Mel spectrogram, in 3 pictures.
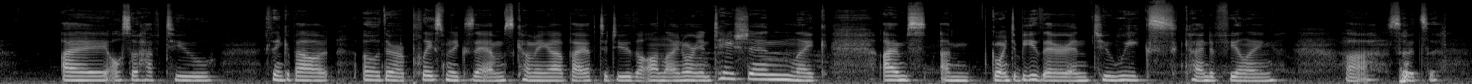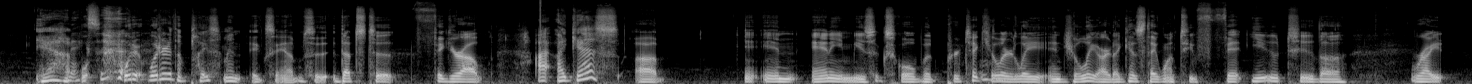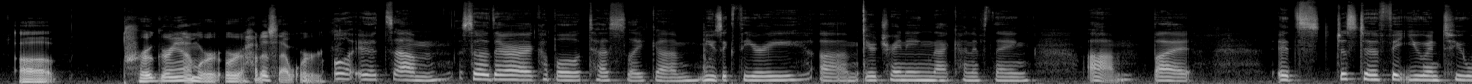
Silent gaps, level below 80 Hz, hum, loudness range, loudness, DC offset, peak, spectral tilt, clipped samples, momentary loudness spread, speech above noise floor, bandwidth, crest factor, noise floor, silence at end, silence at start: none; -46 dBFS; none; 5 LU; -21 LUFS; under 0.1%; -2 dBFS; -5.5 dB/octave; under 0.1%; 10 LU; 30 dB; over 20 kHz; 20 dB; -50 dBFS; 0 s; 0.05 s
